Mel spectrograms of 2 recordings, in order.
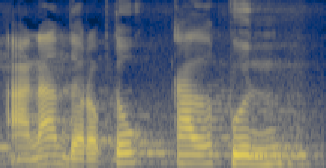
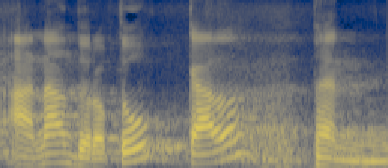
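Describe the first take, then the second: First: The last word ends with a 'u' vowel. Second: The last word ends with an 'a' vowel. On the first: The speaker calls it wrong. "harusnya dibaca A, keliru U" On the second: The speaker calls it right. "harusnya ana dorob tu kalban"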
